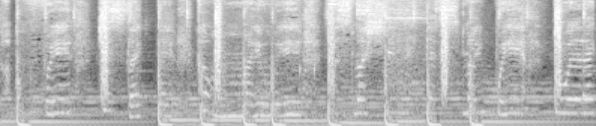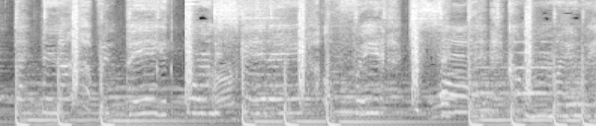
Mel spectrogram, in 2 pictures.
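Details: Loud rhythm-and-blues pop music with a steady beat and singing fills the whole stretch, with no animal sounds.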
